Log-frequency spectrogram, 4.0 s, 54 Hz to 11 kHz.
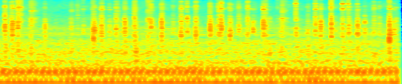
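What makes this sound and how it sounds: Fingertips of both hands type quickly on a hollow, beige 1990s Packard Bell plastic computer keyboard. The key taps are a steady run of short, bright plastic clicks, and a constant low hum sits beneath them.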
